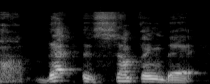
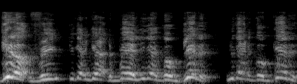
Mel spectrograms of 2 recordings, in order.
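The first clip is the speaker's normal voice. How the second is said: very high-pitched, acted, rousing rallying shout; 11 semitones higher than usual. Speaker acts out what they shout at themselves to get to the gym, retelling a shout. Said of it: "literally I shout".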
